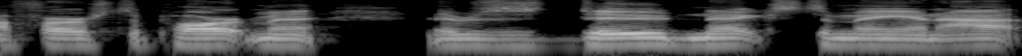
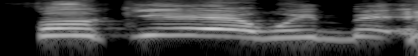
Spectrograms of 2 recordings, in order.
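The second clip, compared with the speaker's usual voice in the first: hammed-up triumphant yell; mock proud cheer; 13 semitones higher than usual. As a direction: whoop it up like a mock local booster. Mock hometown pride, then rejected.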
